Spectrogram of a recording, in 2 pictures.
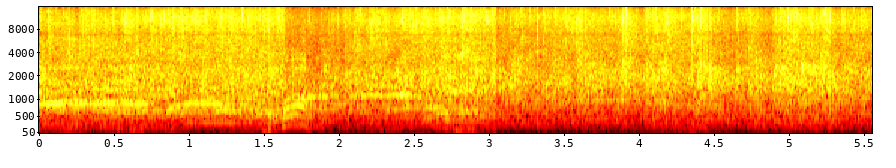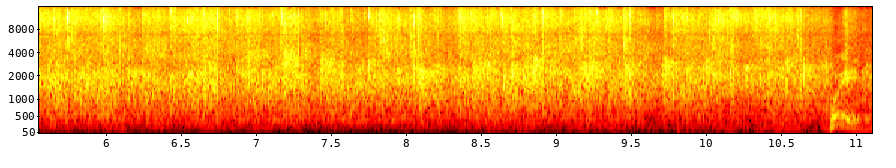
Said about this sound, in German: Ich, ich habe es geschrieben, ich krieg zweimal Applaus.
